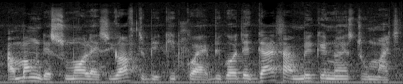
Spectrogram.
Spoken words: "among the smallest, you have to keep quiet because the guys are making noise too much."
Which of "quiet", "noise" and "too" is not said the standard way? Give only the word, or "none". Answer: noise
